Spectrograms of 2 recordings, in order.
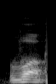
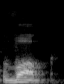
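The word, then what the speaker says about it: walk: Wok slowly वॉक। देखिए एल यहां पे साइलेंट है। क्या पढ़ते हैं? वॉक।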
